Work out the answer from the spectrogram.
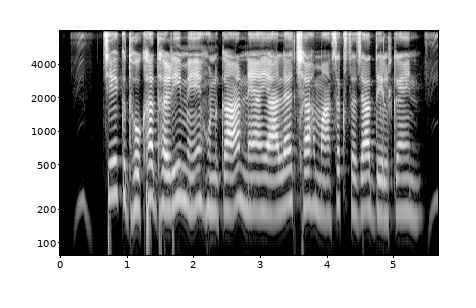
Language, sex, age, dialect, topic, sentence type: Maithili, female, 18-24, Southern/Standard, banking, statement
